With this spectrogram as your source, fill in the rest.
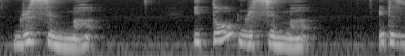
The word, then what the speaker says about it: Nṛsiṁha: Here we cannot use Narasimha. This particular verse is in the meter Upendra Vajra. It has 11 syllables. If we elongate Nṛsiṁha to Narasimha, we will actually change the meter. The number of syllables increase. So it's Nṛsiṁha.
